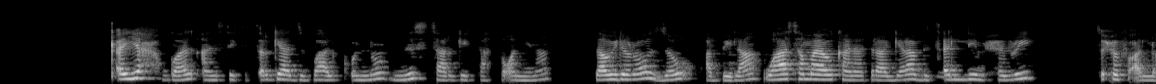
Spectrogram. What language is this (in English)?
Tigrinya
